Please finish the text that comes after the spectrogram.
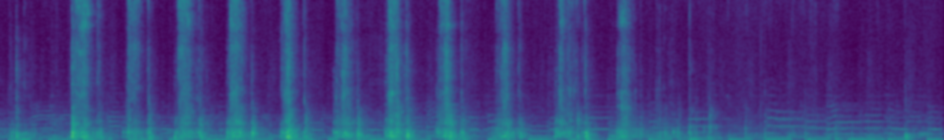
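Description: A ratchet clicks in quick repeated bursts while tightening TV wall mount bolts into drywall, with short pauses between strokes and clear, close mechanical ticking.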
